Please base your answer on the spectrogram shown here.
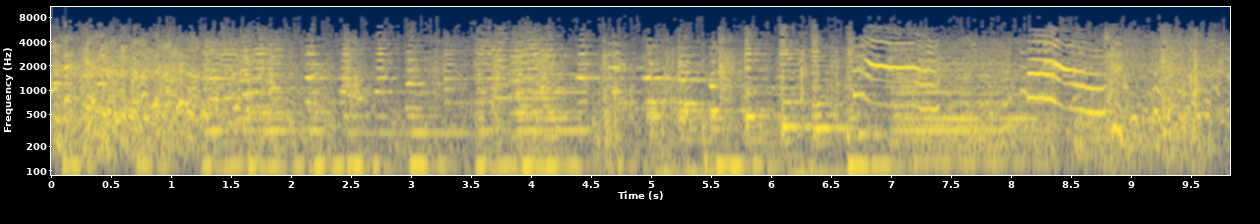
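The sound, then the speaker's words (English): A cat yowls loudly and almost without pause, its drawn-out cries wavering and sliding up and down in pitch, over a low steady hum. “Maybe it's the burglar pretending he's a cat.”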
